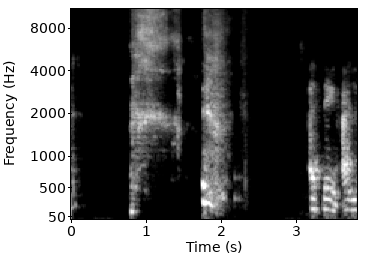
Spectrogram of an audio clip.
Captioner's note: both laughing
